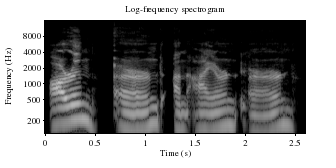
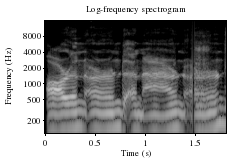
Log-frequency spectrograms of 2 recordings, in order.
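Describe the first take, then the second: First: Very slow Northern Irish "Iron earned and iron earned"; careful, slowed Northern Irish "Iron earned and iron earned"; Northern Irish accent. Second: Slow, broad Northern Irish "Iron earned and iron earned"; drawn-out Northern Irish "Iron earned and iron earned"; Northern Irish accent. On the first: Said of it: "go say it again". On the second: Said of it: "Just say it like you would normally say it". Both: Shown as a demonstration.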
